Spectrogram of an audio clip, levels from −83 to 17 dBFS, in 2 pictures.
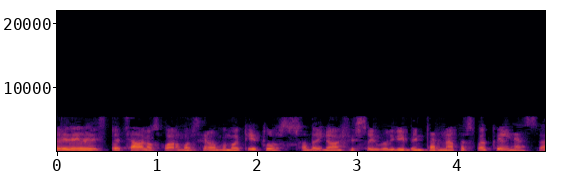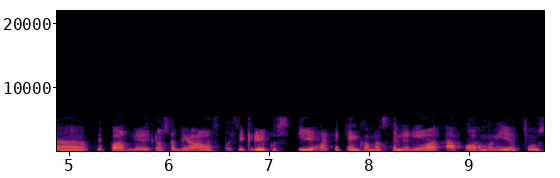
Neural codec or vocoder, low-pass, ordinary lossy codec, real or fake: codec, 24 kHz, 1.5 kbps, HILCodec; 5.4 kHz; MP3, 24 kbps; fake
